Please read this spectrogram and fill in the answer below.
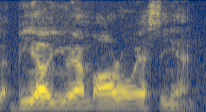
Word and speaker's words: Blumrosen: It's spelled just like it's Blumrosen.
